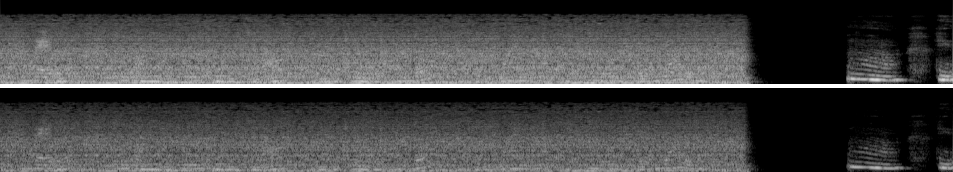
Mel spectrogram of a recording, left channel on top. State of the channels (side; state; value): right; quieter; 7.0 dB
